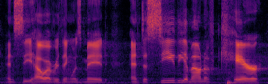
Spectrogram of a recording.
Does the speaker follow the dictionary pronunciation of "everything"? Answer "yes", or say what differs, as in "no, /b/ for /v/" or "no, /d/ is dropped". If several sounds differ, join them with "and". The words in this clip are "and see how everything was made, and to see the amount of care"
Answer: yes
